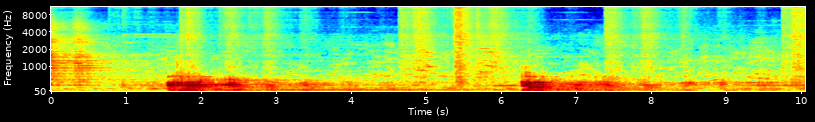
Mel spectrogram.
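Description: Sparse live electronic music: two heavy low hits, about a second and a half in and again just past six seconds. After the first, a low bass note holds for about three seconds, and bursts of hissing noise come between and after the hits.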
